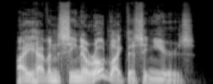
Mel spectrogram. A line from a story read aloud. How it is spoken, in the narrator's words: Ramon replied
